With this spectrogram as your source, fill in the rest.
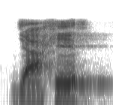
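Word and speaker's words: יחיד: David En este salmo es una palabra hebrea se se pronuncia Yahir y significa desamparado Solitario se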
